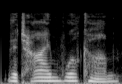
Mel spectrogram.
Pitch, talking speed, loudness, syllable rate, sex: 150 Hz, 195 wpm, -16 LUFS, 3.5 syllables/s, female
